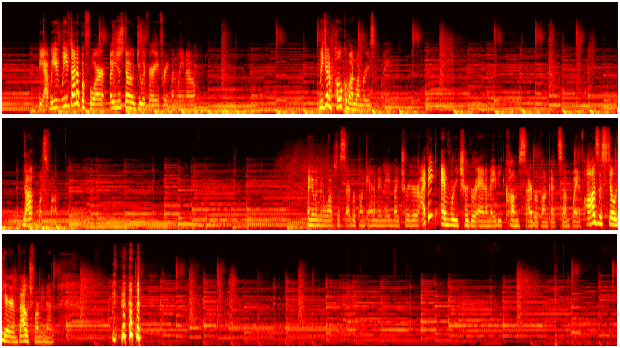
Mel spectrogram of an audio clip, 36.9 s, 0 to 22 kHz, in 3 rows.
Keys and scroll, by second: 2.1-2.7 scroll down 1, 4.5 scroll up 1, 13.1 scroll down 1.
